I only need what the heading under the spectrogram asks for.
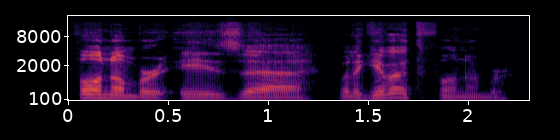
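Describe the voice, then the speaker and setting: Playful radio host. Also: male voice, mid-range voice, animated, quick pace, darkish tone, dry recording, clean studio sound. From Ireland. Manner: playful, teasing, rambling. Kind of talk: casual radio chat. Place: radio studio. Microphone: studio microphone.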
